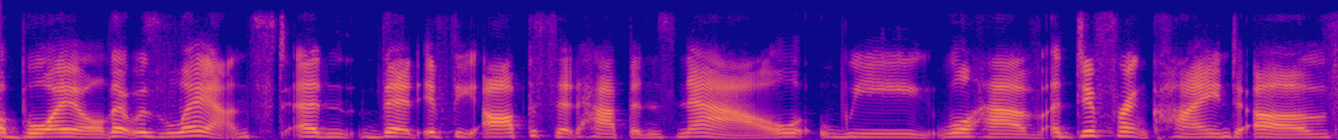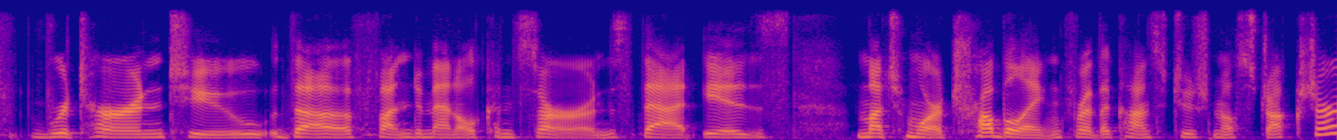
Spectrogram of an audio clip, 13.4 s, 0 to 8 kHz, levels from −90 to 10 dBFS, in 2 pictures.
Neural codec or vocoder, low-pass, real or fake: none; 7.2 kHz; real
